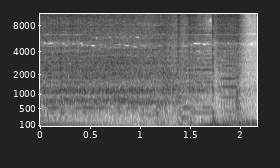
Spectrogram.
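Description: Electronic music playing through the 2022 Mazda 3's 12-speaker Bose audio system, heard inside the car's cabin. A steady deep bass note drops away under a second in, leaving a quieter break, then heavy bass hits with falling pitch come in near the end.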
